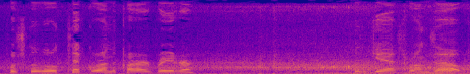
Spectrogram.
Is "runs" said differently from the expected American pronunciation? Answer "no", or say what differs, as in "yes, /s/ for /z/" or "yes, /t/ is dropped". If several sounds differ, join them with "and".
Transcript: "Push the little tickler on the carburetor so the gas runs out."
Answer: no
